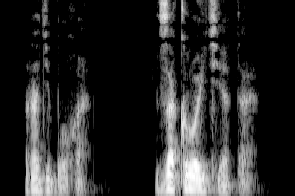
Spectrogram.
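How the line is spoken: Nasal mutter, nose pinched. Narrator (Russian): Зажав нос, пробормотал Ванзаров

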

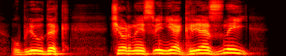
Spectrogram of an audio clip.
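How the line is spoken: Choking, gurgling shouted curse. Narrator (Russian): Сквозь наполненные водой легкие Борис пытался выкрикнуть проклятие

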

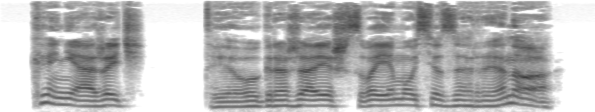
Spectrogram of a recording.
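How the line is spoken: Growled. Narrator (Russian): прорычала императрица

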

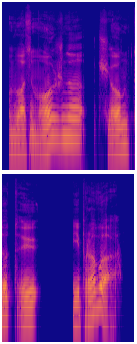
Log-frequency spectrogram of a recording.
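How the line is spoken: Slow, measured agreement. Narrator (Russian): медленно кивнул Алвентус

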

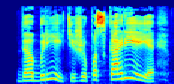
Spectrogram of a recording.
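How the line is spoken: Wary shout. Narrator (Russian): крикнул Волька, опасливо глядя на соседнее кресло

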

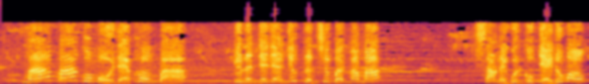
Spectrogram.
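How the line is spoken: Angry question. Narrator (Vietnamese): Thanh Thanh giận dữ hỏi

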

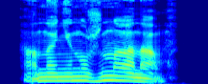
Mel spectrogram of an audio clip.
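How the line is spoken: Growling, persuading. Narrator (Russian): вновь зарычал я, внушая своему ящеру, пытаясь убедить упрямого

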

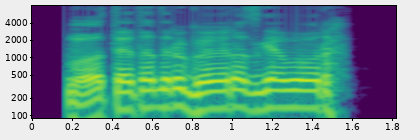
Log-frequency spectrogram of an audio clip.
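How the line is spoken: Laughing. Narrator (Russian): засмеялся князь Света

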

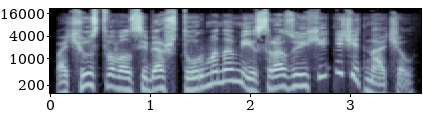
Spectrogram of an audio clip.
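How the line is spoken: Smirking. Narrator (Russian): хмыкнул я

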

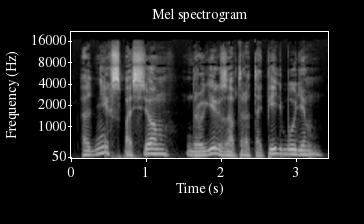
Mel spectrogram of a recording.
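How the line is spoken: Grim remark. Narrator (Russian): мрачно заметил док

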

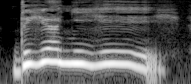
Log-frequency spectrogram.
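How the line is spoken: Heavy sigh. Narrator (Russian): Скамейкин тяжко вздохнул

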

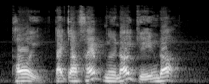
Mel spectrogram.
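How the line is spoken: Angry speech. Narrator (Vietnamese): Diệp Linh Tô tức giận nói

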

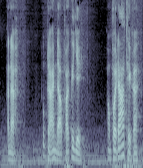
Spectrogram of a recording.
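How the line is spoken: Soft question. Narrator (Vietnamese): thằng Tế hỏi khẽ

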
